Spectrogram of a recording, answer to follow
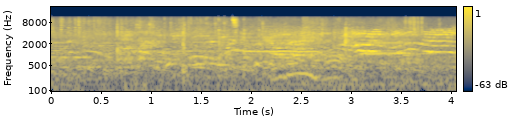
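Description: Indistinct voices chattering and calling out, several people at once, with no one voice clear.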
